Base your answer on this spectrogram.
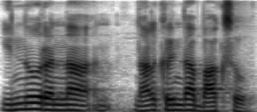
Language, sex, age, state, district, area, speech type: Kannada, male, 45-60, Karnataka, Bidar, rural, read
